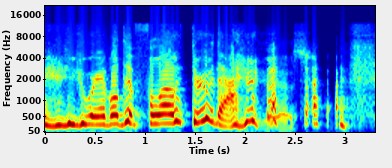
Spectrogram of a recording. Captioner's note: laughs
